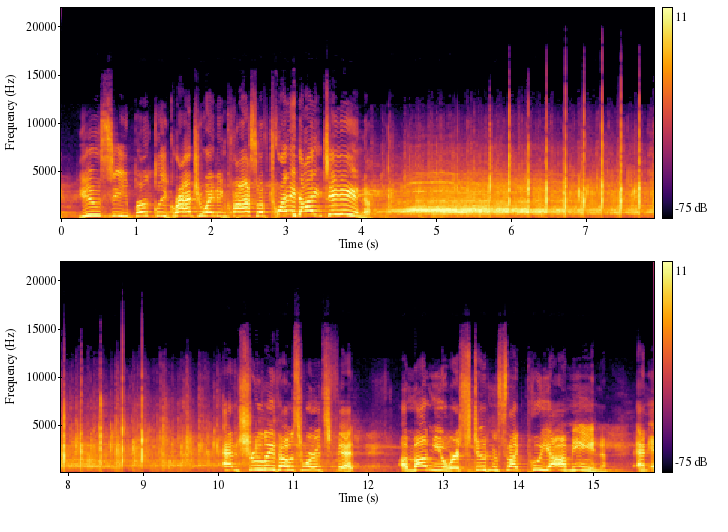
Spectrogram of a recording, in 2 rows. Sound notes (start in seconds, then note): 4.2 audience applauds; 4.3 audience cheers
